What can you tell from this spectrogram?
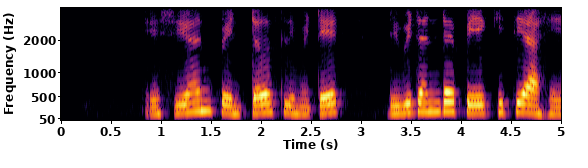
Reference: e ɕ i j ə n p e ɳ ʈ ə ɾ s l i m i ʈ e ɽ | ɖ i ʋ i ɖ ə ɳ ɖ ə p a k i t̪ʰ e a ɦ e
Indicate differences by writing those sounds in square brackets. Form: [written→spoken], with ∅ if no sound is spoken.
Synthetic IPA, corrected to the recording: e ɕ i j ə n p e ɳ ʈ ə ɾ s l i m i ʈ e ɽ | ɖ i ʋ i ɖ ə ɳ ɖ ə p [a→e] k i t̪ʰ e a ɦ e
